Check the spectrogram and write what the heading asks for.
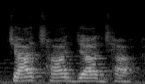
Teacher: चा, छा, जा, झा को स्पर्श संघर्षी व्यंजन कहा जाता है।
